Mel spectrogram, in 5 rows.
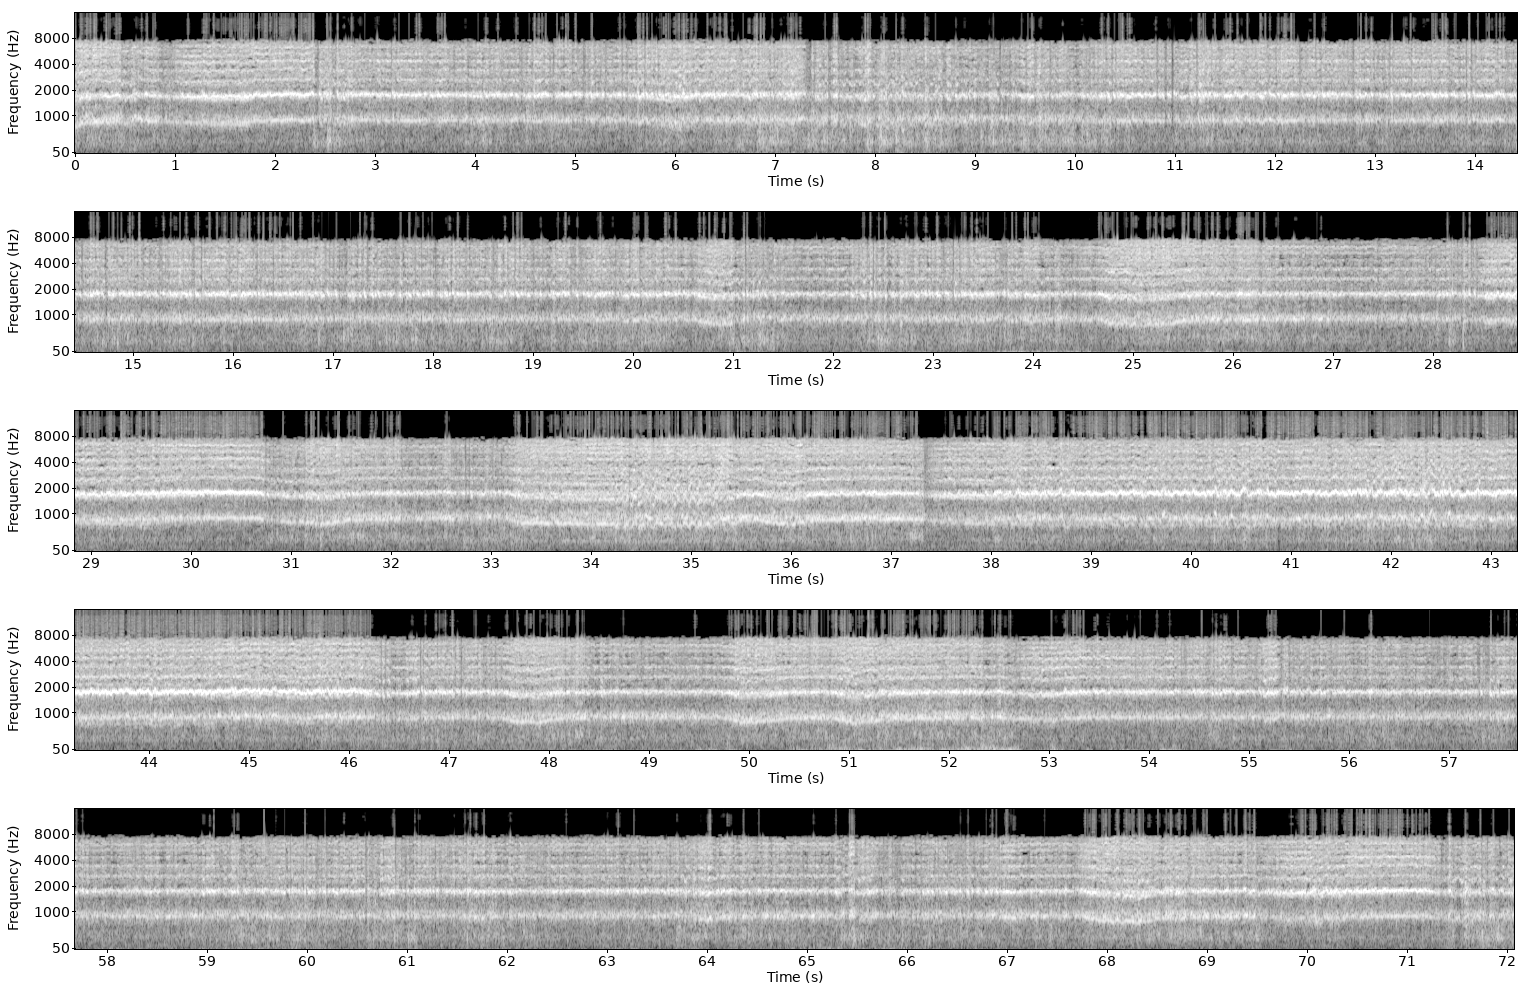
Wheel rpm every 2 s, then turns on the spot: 220, 230, 230, 230, 220, 230, 230, 230, 230, 230, 230, 230, 230, 230, 220, 220, 230, 210, 220, 210, 210, 210, 220, 230, 230, 230, 230, 240, 230, 230, 230, 230, 230, 230, 230, 220.
none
